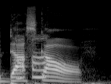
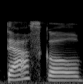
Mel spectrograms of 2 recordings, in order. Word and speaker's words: Daskal: So Daskal. No. You got it right. American, it's Daskal, but in Europe, it's Daskal.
